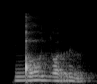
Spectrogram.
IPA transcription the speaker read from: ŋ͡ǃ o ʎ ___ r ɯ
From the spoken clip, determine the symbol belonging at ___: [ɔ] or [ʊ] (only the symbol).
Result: ɔ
